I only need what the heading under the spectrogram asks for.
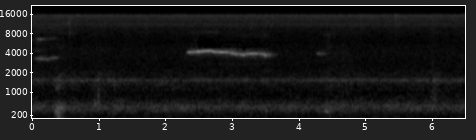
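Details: Great Dane whining for attention: one drawn-out, thin, high whine holds fairly level for about a second midway, with a brief faint squeak later and a constant low hum underneath.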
